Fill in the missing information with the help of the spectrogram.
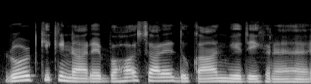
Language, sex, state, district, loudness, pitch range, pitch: Hindi, male, Jharkhand, Garhwa, -14 LUFS, 130-165 Hz, 140 Hz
